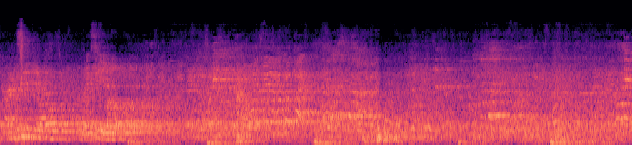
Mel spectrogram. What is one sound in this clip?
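Two kettlebells thud as they drop to a lifter's chest in a large echoing hall.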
